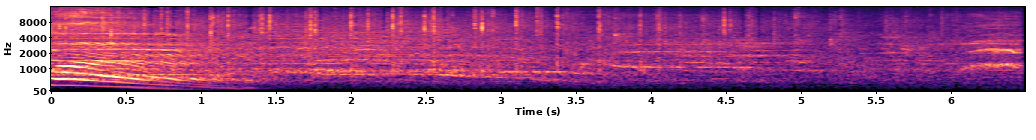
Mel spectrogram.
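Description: A ring announcer's drawn-out call of the winner's name, the last syllable gliding down in pitch and ending about a second and a half in, over crowd cheering and clapping that fade away.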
